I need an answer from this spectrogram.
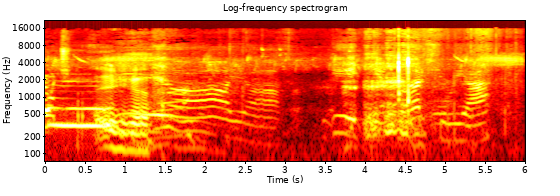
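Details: An Alaskan Malamute howls during a morning meeting on a dog walk: drawn-out, gliding howls that fall and waver over a couple of seconds, overlapped by people talking in a friendly tone.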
